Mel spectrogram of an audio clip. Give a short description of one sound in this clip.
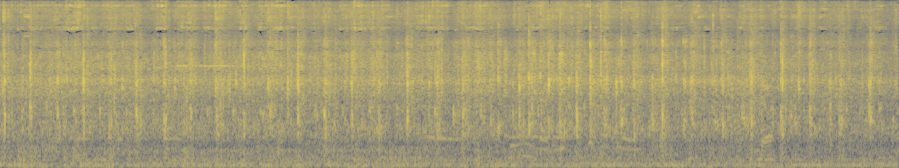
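A horse's hooves clop at a trot on an asphalt road.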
